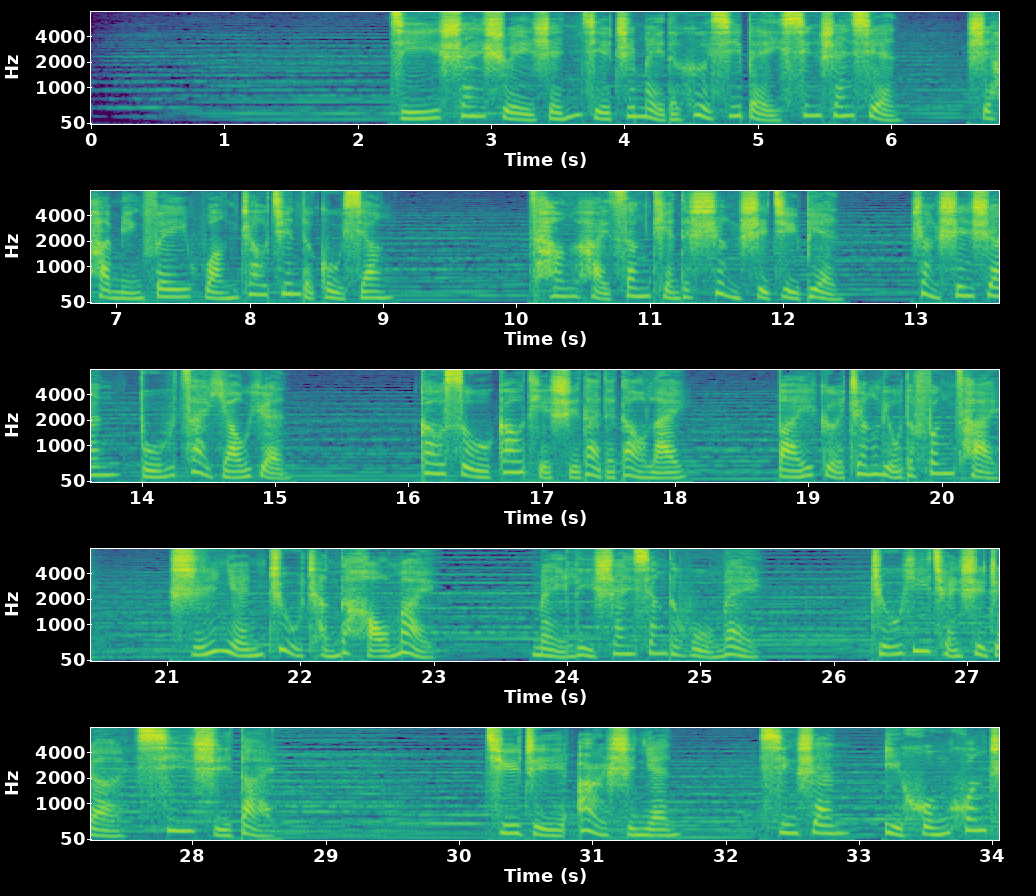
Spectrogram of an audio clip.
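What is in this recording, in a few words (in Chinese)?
宣传片大气广电事业; 兴山县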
